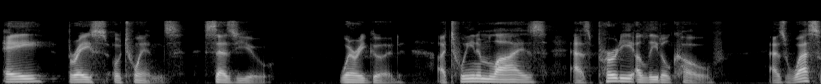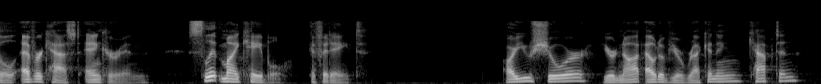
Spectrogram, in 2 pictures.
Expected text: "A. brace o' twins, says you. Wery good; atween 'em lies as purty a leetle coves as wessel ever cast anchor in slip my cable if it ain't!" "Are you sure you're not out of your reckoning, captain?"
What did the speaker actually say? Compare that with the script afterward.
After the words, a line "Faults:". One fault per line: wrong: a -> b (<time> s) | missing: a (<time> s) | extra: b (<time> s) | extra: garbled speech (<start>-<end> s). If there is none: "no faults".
"A. brace o' twins, says you. Wery good; atween 'em lies as purty a leetle cove as wessel ever cast anchor in slip my cable if it ain't!" "Are you sure you're not out of your reckoning, captain?"
Faults:
wrong: coves -> cove (6.7 s)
